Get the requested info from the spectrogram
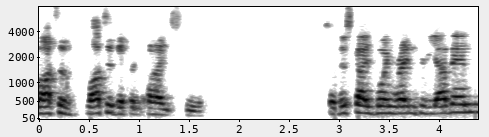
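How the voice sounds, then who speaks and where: A man's high-pitched voice, dry with no echo, against a quiet background. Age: 40s. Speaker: chef; home cook host. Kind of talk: cooking demonstration. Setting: video call. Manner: casual, halting. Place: kitchen. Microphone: phone mic with audio problems; video call.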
